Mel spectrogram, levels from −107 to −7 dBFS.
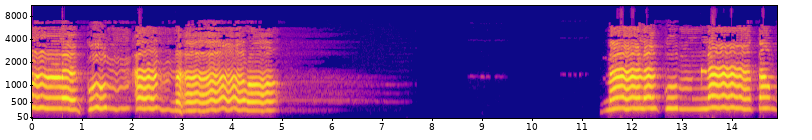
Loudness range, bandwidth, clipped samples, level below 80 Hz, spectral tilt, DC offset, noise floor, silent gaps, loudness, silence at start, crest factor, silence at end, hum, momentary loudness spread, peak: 8 LU; 7.2 kHz; under 0.1%; -78 dBFS; -3 dB/octave; under 0.1%; -73 dBFS; 7.70-8.71 s, 9.18-9.25 s, 9.51-10.56 s, 10.68-10.72 s, 10.79-10.83 s, 10.89-10.94 s, 11.02-11.06 s, 11.13-11.33 s; -11 LUFS; 0 s; 14 dB; 0 s; none; 14 LU; 0 dBFS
